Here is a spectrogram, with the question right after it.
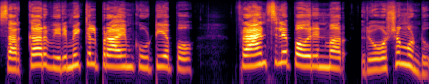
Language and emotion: Malayalam, angry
